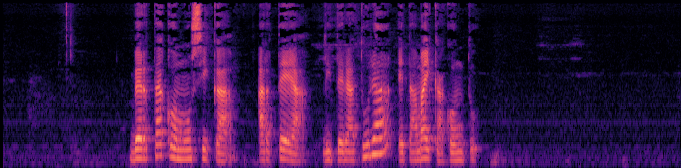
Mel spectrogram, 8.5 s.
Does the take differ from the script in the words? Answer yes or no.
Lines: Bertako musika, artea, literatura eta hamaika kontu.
no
